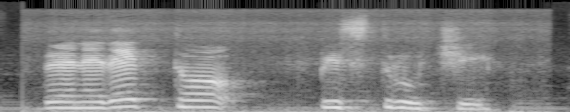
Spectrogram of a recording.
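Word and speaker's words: Benedetto Pistrucci: pronounce his name properly enzza how do you pronounce that benedetto pist thank you uh would have been made on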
